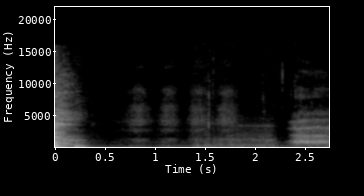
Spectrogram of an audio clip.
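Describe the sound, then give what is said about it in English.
Deep sniffing inhales over a glass of Goose Island Bourbon County Brand Stout, a bourbon-barrel-aged stout. A few short, faint nasal draws come in quick succession, then a longer sniff near the end. “snorting it over here. Deep inhales.”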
